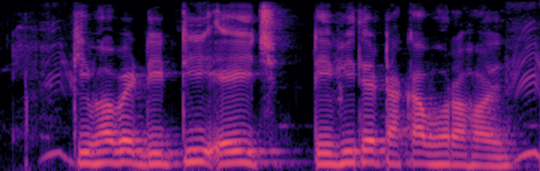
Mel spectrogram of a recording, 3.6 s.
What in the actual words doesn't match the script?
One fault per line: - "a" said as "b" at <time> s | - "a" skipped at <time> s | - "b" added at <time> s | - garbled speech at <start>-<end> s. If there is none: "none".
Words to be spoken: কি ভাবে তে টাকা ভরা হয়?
- "ডি.টি.এইচ টি.ভি" added at 1.0 s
